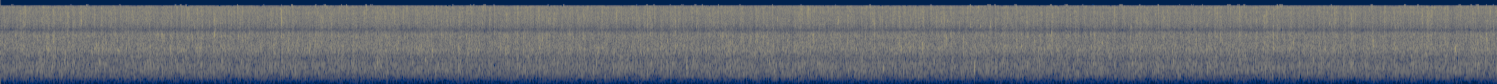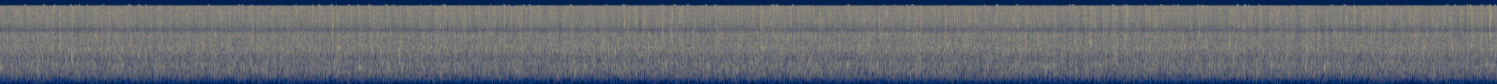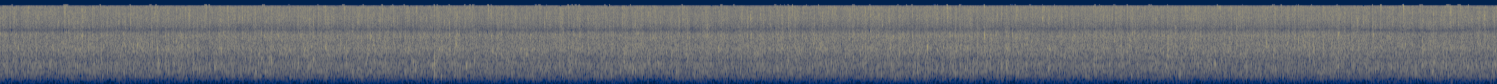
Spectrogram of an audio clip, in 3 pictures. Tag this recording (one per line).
forest
brook
flowing
water
creek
